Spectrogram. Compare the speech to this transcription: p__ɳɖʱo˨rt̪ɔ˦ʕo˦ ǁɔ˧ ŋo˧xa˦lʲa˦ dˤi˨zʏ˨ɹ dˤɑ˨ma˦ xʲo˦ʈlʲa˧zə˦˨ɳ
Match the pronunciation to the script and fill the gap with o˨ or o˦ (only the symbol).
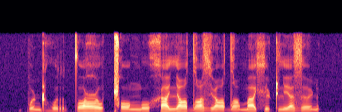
o˨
